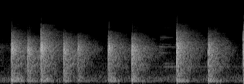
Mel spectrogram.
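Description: Chalk writing on a chalkboard: a quick run of sharp chalk taps on the board, about five a second.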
